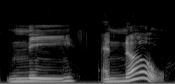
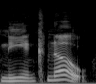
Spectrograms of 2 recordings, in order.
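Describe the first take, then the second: First: The K is silent before the n. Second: The K is sounded before the n. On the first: This is how the words are said today. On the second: This is how the words were said centuries ago.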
